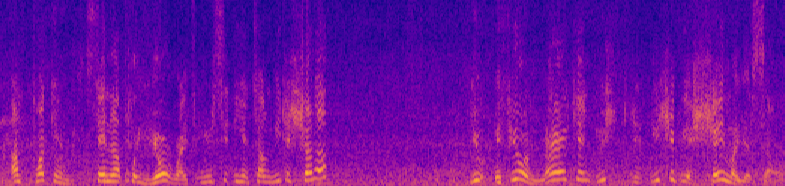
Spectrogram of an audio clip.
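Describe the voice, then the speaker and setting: Extremely high pitch for a man, very wide pitch swings, a fairly quick pace and noticeable background noise. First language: not English. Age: 40s. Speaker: vlogger. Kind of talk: angry rant. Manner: loud; animated.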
